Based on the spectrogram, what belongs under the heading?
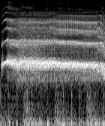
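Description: A shrill, piercing scream holds one steady high pitch for about two seconds, loud, over a low rumbling background.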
